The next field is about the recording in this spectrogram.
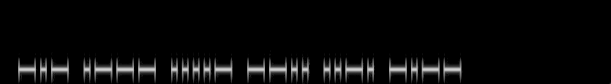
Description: Morse code, heard as a keyed tone, about 22 wpm, 700 Hz. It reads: KJ4ZFY
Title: USA Callsign DE Callsign - 6 Characters - 22wpm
